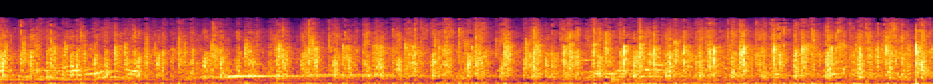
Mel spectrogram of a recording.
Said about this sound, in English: Let's stand. Let's give him a hand of praise. Let's stand and give him a tremendous hand of praise for the teaching, for the word. Come on.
